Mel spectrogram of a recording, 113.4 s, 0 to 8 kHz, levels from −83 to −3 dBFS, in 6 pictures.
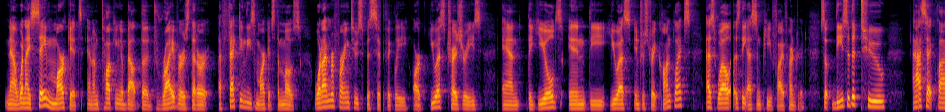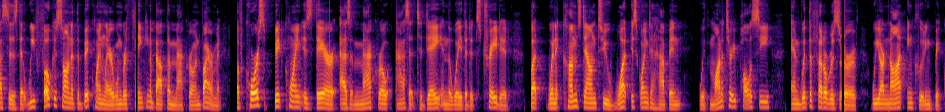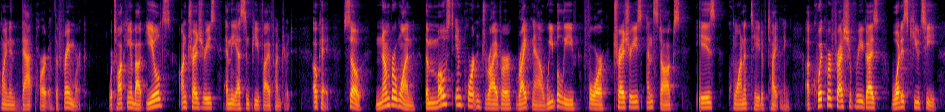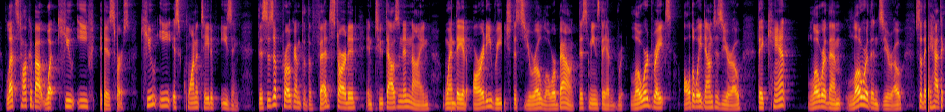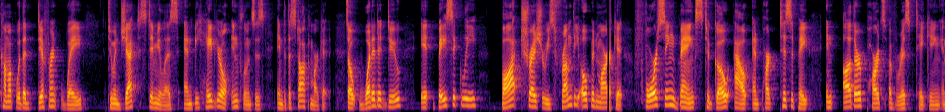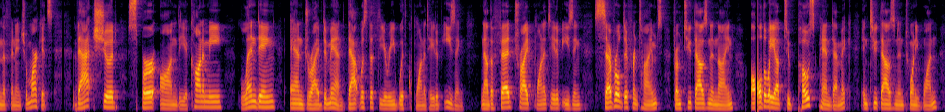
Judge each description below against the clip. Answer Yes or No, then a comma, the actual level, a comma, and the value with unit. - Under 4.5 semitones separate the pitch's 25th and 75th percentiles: No, average, 4.8 semitones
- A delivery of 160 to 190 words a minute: No, average, 150 wpm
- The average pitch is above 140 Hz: No, low, 120 Hz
